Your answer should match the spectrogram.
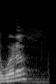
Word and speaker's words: Whydah: The Whydah.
